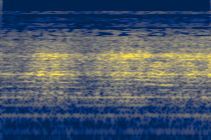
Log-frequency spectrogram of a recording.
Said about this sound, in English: So, you put the plane up on the air.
